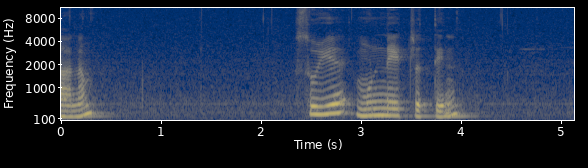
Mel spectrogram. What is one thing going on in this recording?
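A middle-aged woman speaks calmly and slowly into a close microphone.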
